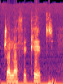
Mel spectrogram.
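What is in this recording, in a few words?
"jolloficate", Nigerian Pidgin, male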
